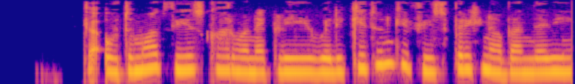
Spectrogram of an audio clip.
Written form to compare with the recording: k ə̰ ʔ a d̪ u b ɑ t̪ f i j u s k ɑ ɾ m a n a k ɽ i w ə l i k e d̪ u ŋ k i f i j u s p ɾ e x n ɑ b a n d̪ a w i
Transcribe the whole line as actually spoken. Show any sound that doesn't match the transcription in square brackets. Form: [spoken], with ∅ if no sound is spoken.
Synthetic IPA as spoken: k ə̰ ʔ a [t̪] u [m] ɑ t̪ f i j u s k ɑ ɾ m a n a k ɽ i w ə l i k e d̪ u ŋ k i f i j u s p ɾ e x n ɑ b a n d̪ a w i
